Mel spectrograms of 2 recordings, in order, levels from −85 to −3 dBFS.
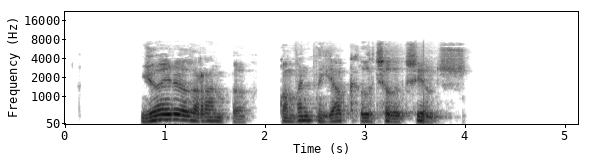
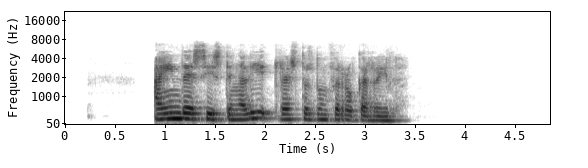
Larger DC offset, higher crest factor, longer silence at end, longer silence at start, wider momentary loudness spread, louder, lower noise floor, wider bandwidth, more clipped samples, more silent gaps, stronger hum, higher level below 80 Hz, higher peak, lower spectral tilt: neither; about the same, 18 dB vs 18 dB; second, 1.15 s vs 1.5 s; second, 0.75 s vs 0.9 s; first, 18 LU vs 10 LU; about the same, -17 LUFS vs -17 LUFS; about the same, under -90 dBFS vs under -90 dBFS; about the same, 7.4 kHz vs 6.8 kHz; neither; first, 1.94-2.14 s vs none; neither; first, -52 dBFS vs -58 dBFS; about the same, -2 dBFS vs -2 dBFS; about the same, -7 dB/octave vs -7.5 dB/octave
